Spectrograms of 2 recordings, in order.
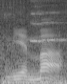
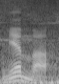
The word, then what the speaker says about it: Myanmar: Some people say Myanmar, some people say Myanmar, but in fact the R on the end is a silent R.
